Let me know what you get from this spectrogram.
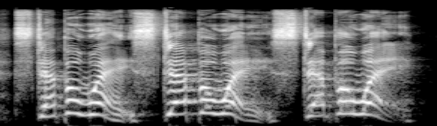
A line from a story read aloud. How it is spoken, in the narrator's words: she kept yelling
